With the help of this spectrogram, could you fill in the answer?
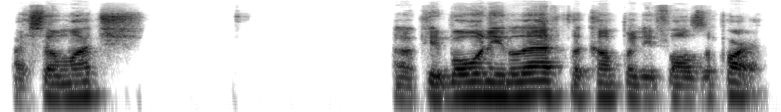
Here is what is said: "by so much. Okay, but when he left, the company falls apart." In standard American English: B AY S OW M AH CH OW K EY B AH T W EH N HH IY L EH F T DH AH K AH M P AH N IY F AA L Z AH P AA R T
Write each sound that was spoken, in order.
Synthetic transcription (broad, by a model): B AY S OW M AH CH OW K EY B AH T W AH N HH IY L EH F T DH AH K AH M P AH N IY F AA L Z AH P AA R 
